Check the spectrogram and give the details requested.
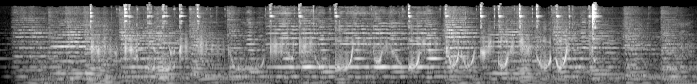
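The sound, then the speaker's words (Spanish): Springy, boing-like plucked notes bend and wobble over a steady musical backing, landing loud in an uneven, off-beat pattern that clashes with the rhythm. “los ploin ploin iban con la música, pero después Hans tocaba sin ton ni son”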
